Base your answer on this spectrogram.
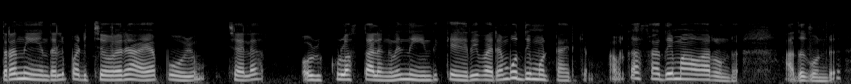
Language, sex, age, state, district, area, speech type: Malayalam, female, 18-30, Kerala, Ernakulam, rural, spontaneous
